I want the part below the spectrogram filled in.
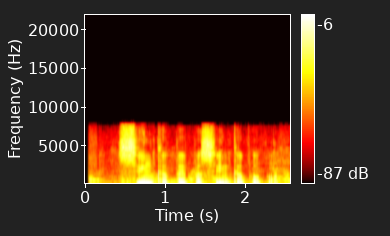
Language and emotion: Russian, neutral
